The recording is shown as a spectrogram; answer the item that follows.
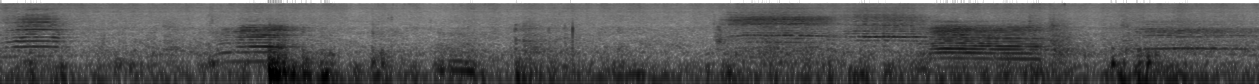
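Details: Sheep and lambs at feeding time on Ewetopia Farms, several short harmonic bleats from different animals, some high and quavering, mixed with heavy low thumping and rustling noise.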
